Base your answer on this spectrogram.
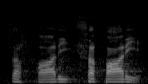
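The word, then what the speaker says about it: Tsarfati: Amar Sephardi. I think that's how you pronounce his last name. What is it? Amir Sephardi. Safadi. Okay. Okay, yeah, sorry. Yeah, Safadi.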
